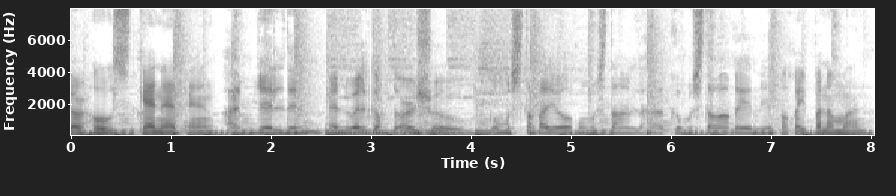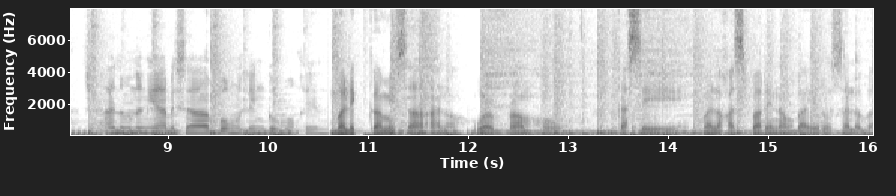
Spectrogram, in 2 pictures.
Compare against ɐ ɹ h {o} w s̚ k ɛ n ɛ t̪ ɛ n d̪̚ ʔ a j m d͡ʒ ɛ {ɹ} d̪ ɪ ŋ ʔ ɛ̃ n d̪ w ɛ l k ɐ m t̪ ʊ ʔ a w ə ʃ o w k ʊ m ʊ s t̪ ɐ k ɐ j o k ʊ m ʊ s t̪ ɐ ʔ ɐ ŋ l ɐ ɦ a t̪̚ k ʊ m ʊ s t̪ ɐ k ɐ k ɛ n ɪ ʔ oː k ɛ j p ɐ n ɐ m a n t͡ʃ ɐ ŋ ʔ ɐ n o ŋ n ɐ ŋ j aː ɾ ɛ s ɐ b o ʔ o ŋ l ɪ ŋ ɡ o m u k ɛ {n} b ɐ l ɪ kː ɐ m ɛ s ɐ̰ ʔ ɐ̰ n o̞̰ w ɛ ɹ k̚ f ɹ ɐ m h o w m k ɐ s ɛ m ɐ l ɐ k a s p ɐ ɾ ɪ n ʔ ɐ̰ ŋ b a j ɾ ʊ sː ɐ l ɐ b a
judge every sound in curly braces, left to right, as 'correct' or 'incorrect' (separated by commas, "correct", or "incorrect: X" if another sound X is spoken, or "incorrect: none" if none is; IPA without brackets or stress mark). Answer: correct, incorrect: l, correct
